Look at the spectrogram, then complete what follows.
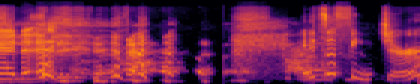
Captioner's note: laughing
